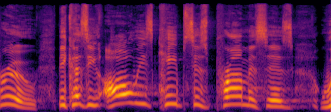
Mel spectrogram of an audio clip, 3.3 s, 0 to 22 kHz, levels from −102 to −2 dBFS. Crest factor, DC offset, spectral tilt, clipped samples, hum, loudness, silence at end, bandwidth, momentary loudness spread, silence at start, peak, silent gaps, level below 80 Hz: 18 dB; under 0.1%; -2.5 dB/octave; under 0.1%; none; -27 LUFS; 0 s; 19 kHz; 13 LU; 0 s; -10 dBFS; none; under -90 dBFS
